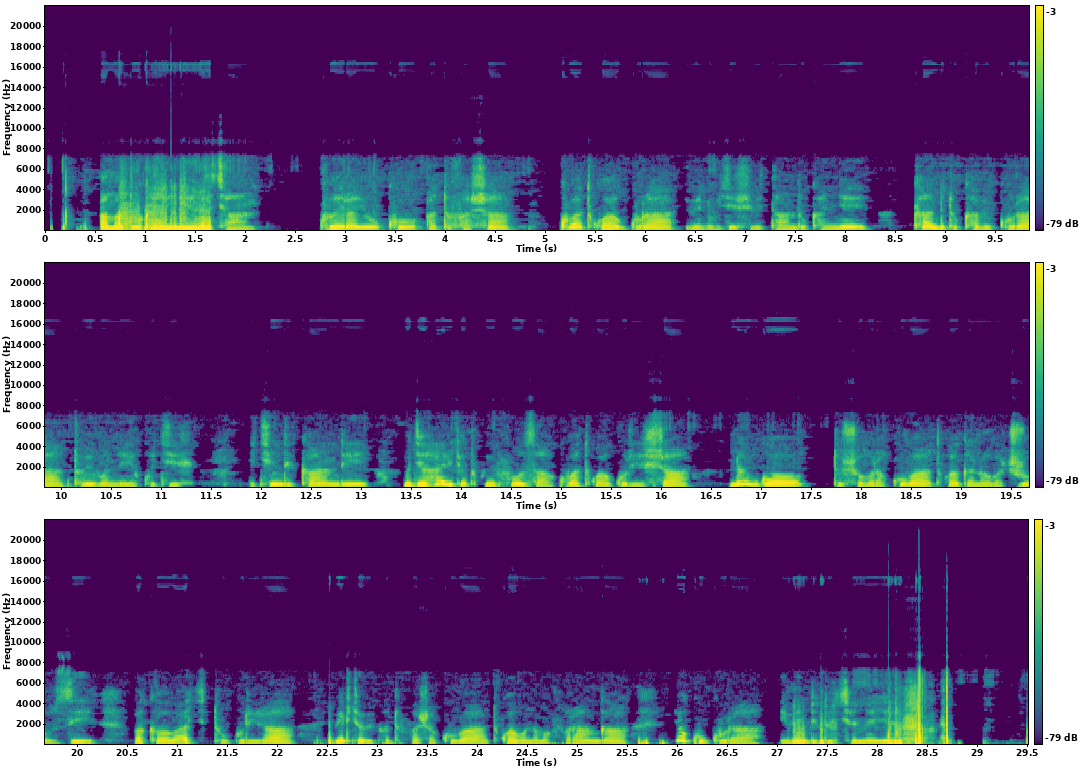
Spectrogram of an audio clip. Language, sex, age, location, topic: Kinyarwanda, female, 18-24, Nyagatare, finance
